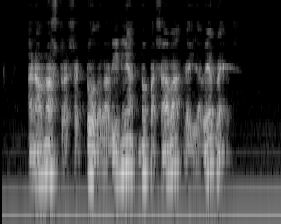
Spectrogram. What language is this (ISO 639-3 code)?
cat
